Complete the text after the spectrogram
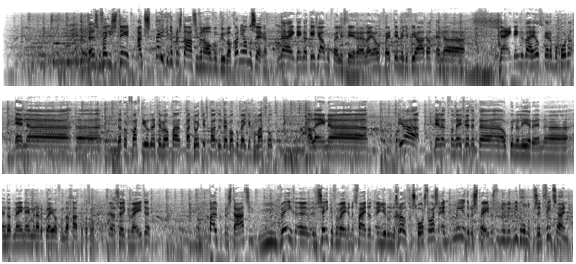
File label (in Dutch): Radio Sport Aktueel; Radio Hoorn; Hovocubo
